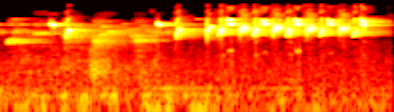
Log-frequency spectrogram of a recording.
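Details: Widani-style song of a Moroccan European goldfinch: soft buzzy notes and a few sharp chips at first, then a loud, fast, bright twittering run that lasts about two seconds.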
